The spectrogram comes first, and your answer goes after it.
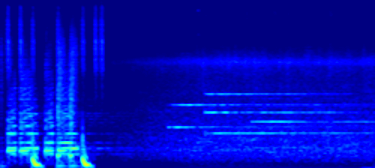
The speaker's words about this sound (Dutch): Probeer je eens voor te stellen dat je net aankomt op Amsterdam Centraal. Je stapt het station uit en het eerste wat je opvalt zijn de verschillende mensen die rondlopen. De stemmen die door elkaar heen praten en de bellen van fietsen en trams.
